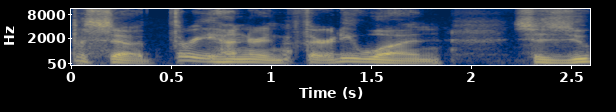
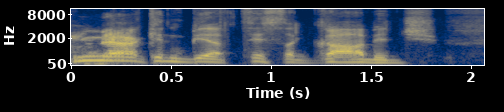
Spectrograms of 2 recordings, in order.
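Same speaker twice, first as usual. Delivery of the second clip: loud, bad, terrible put-on Russian accent; 3 semitones higher, 6 dB louder than usual. Speaker recalls going to bars when younger, in a terrible fake Russian accent. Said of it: "terrible Russian accent".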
